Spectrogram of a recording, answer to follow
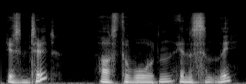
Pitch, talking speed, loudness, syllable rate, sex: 115 Hz, 145 wpm, -20 LUFS, 5.8 syllables/s, male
